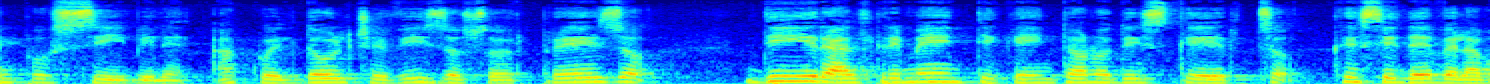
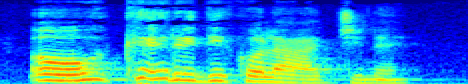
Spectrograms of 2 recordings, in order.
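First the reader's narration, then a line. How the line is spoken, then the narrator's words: Exclaimed. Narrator (Italian): esclamò Dora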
